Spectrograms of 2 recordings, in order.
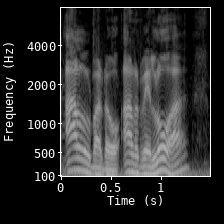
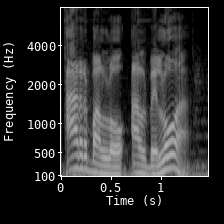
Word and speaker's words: Álvaro Arbeloa: Tu vols dir Álvaro Arbeloa, però fàcilment pots acabar dient Árbalo Arbeloa o Álvalo Arbelola.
